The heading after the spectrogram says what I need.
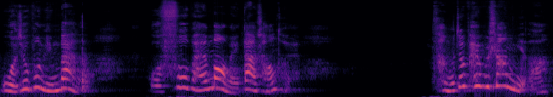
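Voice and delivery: loud tipsy pleading; drunken outburst. Acted. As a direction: yell it drunk and hurt. Drunk girl yells at prince.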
